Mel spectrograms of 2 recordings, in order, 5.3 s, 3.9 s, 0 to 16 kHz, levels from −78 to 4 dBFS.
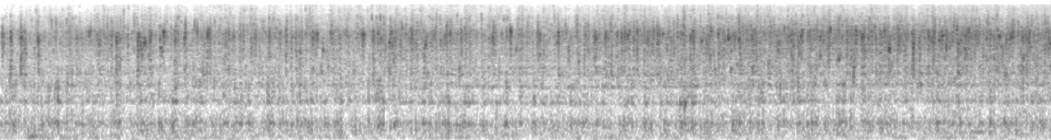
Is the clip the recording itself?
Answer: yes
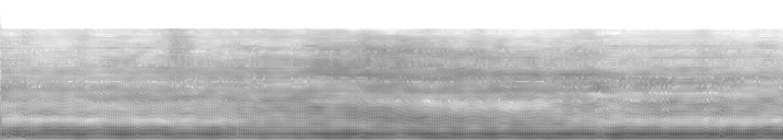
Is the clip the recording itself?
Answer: no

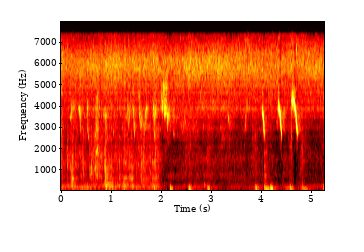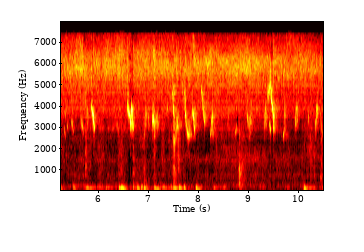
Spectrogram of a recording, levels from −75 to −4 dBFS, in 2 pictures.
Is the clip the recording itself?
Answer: no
